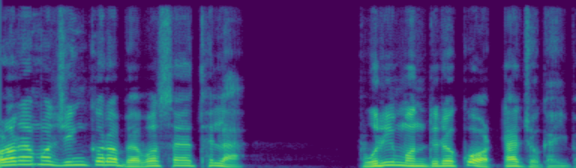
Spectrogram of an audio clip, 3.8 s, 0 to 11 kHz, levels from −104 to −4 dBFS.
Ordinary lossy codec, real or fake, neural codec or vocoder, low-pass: none; fake; vocoder, 22.05 kHz, 80 mel bands, Vocos; none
